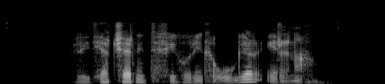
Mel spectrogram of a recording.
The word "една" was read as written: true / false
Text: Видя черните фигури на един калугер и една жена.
false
